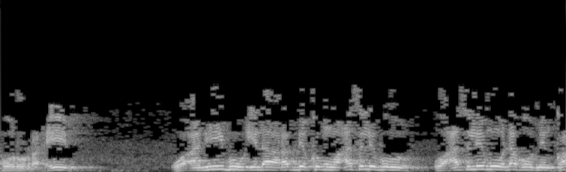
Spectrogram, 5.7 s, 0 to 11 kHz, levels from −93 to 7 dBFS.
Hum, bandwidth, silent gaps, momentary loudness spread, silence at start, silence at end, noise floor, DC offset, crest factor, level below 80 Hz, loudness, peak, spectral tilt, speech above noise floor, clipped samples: none; 5.8 kHz; none; 6 LU; 0 s; 0 s; -46 dBFS; under 0.1%; 12 dB; -62 dBFS; -15 LUFS; -4 dBFS; -11.5 dB/octave; 32 dB; under 0.1%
